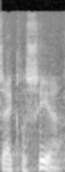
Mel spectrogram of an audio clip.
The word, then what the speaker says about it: ecclesia: And so how do you pronounce it? Because I've always said ecclesia, and he says it's ecclesia.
